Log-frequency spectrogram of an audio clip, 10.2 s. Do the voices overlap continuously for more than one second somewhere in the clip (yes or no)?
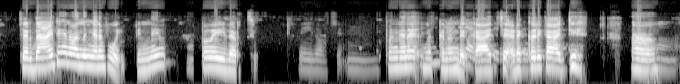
yes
